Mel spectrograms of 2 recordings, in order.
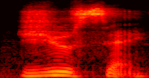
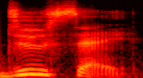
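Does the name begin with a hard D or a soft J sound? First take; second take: soft J; hard D. First: The name begins with a soft J sound. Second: The name begins with a hard D sound.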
